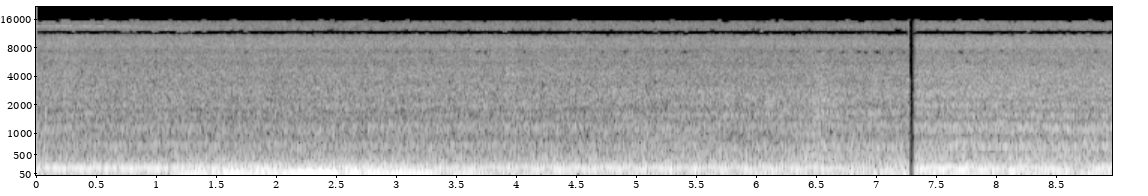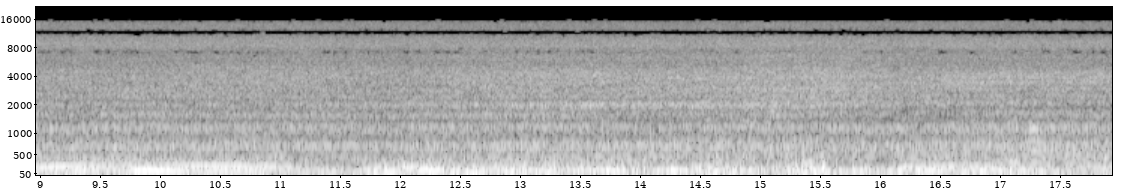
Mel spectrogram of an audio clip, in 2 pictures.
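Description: Pagani Huayra's twin-turbo V12 idling steadily, then blipped several times in rising and falling revs from about halfway through as the car rolls slowly forward.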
